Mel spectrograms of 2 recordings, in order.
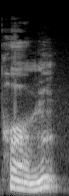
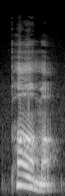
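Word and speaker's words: パーマ: be careful with this it's not perm it's p Pama and if you want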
